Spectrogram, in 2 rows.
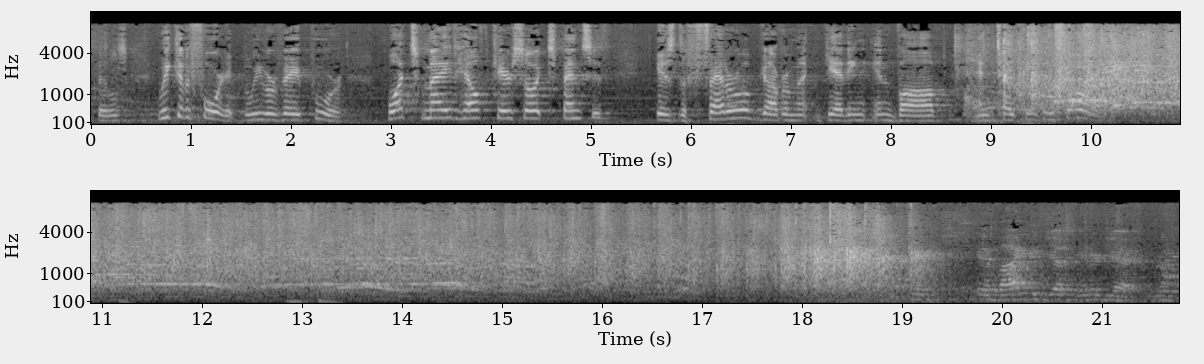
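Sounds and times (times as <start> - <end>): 
speech: 0.0 - 10.2
large audience applause: 9.1 - 19.4.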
